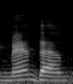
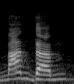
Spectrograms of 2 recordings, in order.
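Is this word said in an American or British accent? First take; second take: American; British. First: It is said in an American accent. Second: It is said in a British accent. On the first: The speaker calls it wrong. "But we say mandem" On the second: The speaker calls it right. "apparently it's supposed to be mandem"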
